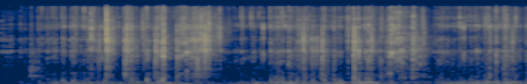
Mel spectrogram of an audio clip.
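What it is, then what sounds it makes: Bar soap being scraped with a blade. A utility knife blade scrapes curls off a solid blue oval embossed bar of dry soap. The cuts make bright, crisp crackling and scratching strokes that rise and fall in quick bursts, each dying away almost at once.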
